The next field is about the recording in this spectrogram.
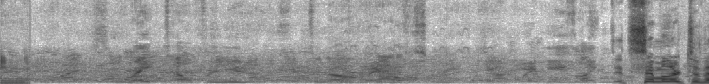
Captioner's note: football team discussing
